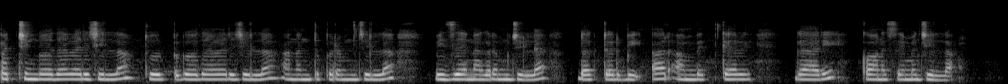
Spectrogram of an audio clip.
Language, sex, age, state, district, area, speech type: Telugu, female, 30-45, Andhra Pradesh, East Godavari, rural, spontaneous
